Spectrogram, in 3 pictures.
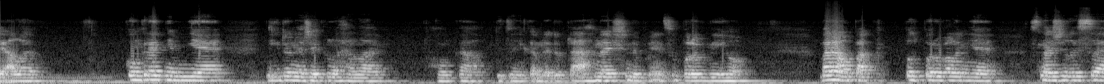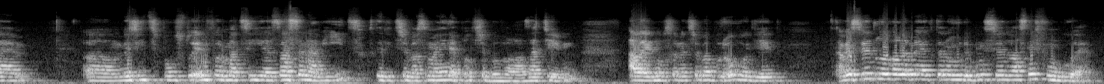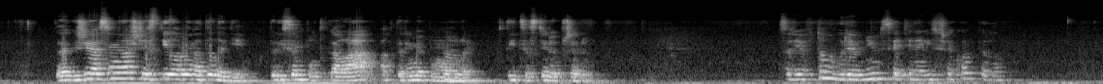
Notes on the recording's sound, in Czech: Omlouvám se za sníženou zvukovou kvalitu, při nahrávání se vyskytly technické potíže.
